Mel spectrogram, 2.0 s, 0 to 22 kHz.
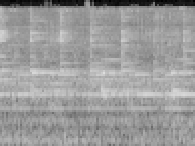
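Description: A steady, loud rumble as Union Pacific UP 8860 slowly heads an outbound manifest freight train at Baseline Road, engine drone and rolling wagons continuing without break or speech.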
